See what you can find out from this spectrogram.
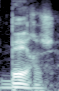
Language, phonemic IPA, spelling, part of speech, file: French, /bɛʁʒ/, berge, noun, Fr-berge.ogg
- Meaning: 1. bank (of river, canal) 2. raised pavement, banked edge 3. year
